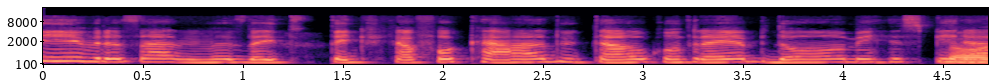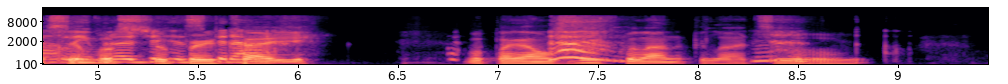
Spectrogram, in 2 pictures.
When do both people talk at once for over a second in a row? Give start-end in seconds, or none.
4.5-6.0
